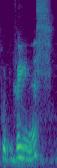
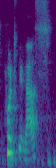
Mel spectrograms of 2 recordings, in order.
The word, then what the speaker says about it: Putvinas: So my father's name was Putvinas, but Australians pronounced it Putvinus, but the correct pronunciation is Putvinas.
